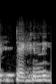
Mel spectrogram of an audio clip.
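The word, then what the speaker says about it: technique: pronounce नहीं किया जाएगा ऐसे टेक्निक में देख लीजिए टेक्निक में क्यू यू और ई एक साथ पा लिए गए हैं और लास्ट में है तो हम यू लेटर को नहीं पढ़ेंगे ठीक है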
